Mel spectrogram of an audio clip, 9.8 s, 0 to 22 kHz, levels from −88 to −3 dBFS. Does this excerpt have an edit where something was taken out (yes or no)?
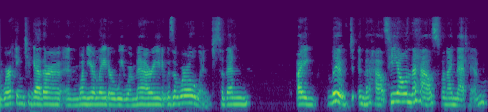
no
